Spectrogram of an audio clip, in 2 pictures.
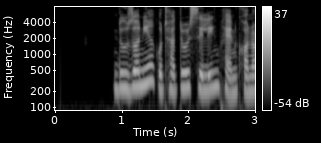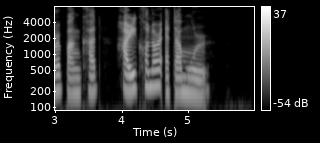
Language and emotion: Assamese, neutral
